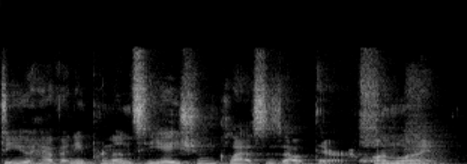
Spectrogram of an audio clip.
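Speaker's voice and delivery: ordinary talk, nothing marked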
